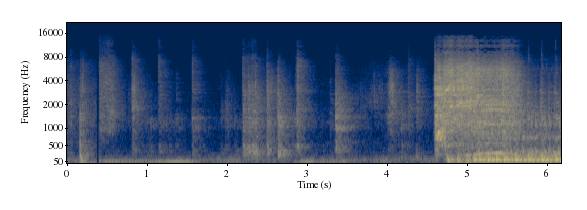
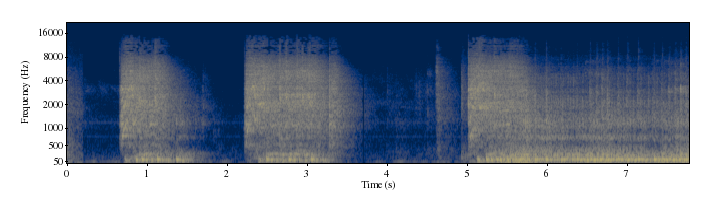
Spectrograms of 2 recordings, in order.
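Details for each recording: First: 2005 Yamaha Zuma YW50 two-stroke scooter, next day, oil seeping from oil level sensor: several weak cranking bursts, catches with rough uneven buzz that fades; won't stay running; secondary ignition coil later measured bad (8.52 vs 2.9 kilo-ohms). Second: 2005 Yamaha Zuma YW50 two-stroke scooter with new replacement ignition coil after old secondary coil measured bad: a couple of short cranking bursts, then catches and settles into a steady, even buzzing idle; normal start.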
